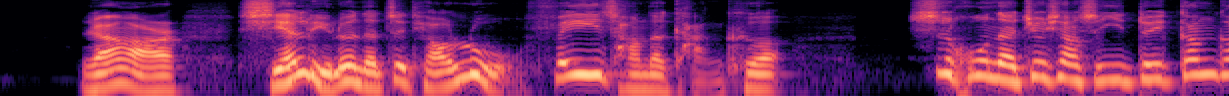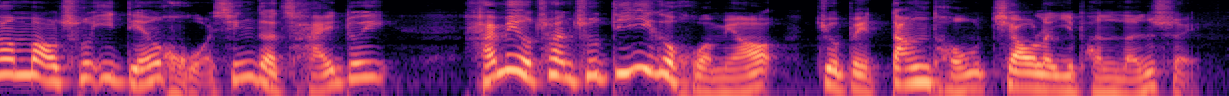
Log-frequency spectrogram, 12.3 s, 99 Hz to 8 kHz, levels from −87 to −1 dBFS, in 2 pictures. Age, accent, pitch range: 20-39, native, 135-210 Hz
